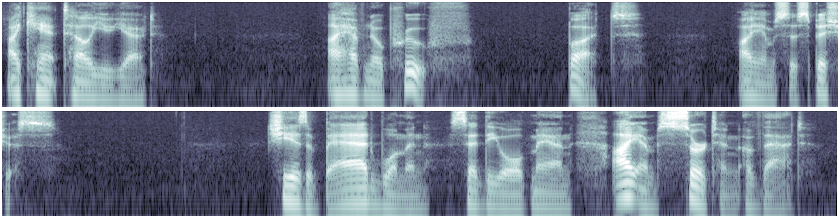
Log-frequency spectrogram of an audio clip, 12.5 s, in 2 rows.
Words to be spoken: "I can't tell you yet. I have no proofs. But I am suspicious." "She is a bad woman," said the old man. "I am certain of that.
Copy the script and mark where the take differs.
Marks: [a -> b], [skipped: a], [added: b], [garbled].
"I can't tell you yet. I have no [proofs. -> proof] But I am suspicious." "She is a bad woman," said the old man. "I am certain of that.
